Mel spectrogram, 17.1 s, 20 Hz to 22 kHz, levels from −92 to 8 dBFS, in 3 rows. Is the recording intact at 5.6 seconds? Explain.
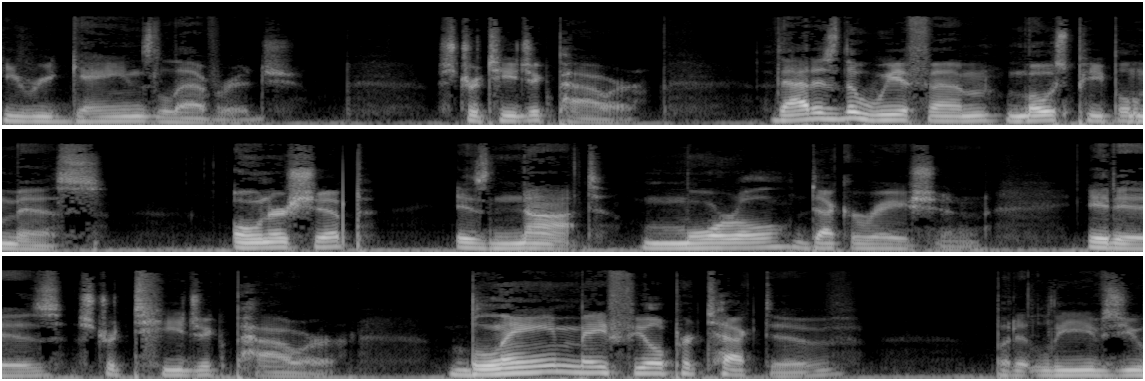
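No. Frames out of order occur from 5.63 to 5.69 s: two adjacent blocks, which fits single frames of about 23 ms each, were decoded in swapped sequence. That brief stretch plays with its halves exchanged, giving a garbled flutter, though no time is lost.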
